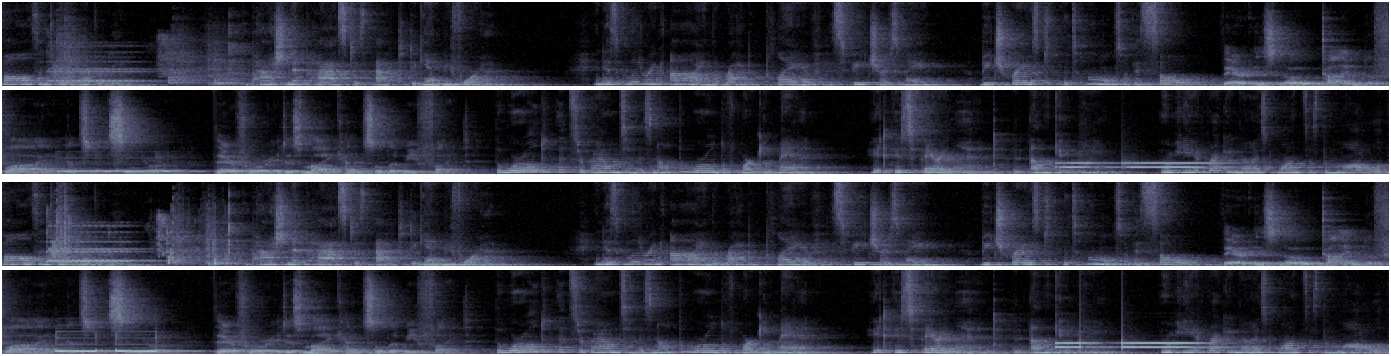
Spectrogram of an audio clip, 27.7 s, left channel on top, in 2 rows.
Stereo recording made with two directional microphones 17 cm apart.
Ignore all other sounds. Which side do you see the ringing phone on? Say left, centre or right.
right.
